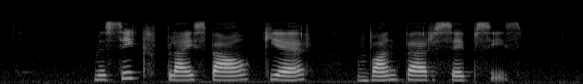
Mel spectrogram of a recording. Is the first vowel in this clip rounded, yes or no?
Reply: no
